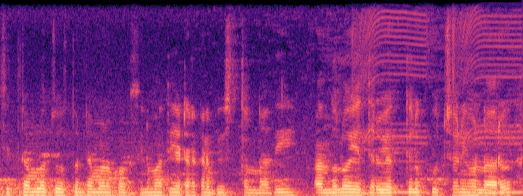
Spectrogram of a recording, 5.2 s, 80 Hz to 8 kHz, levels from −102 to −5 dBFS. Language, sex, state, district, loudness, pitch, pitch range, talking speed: Telugu, male, Andhra Pradesh, Guntur, -17 LUFS, 125 Hz, 120-125 Hz, 125 wpm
